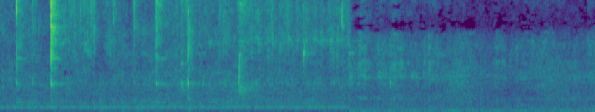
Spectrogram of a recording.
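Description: A spoon stirring yeast into sugar water in a glass bowl: faint, sharp clicks of the spoon against the glass and light liquid sounds, the clicks mostly in the first two seconds. A steady low hum runs underneath.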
